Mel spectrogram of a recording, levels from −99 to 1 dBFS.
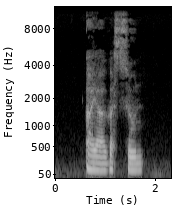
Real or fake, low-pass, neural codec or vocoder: fake; 10.8 kHz; vocoder, 44.1 kHz, 128 mel bands every 256 samples, BigVGAN v2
